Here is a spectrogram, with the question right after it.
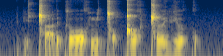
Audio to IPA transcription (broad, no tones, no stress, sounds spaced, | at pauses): pʲ a̰ ǁ a̰ ɾ ɨ k ɾ oː x mʲ ɨ ǀ ɔ̰ ǃ ɔ x ǁ əː vʲ o k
